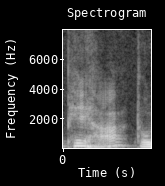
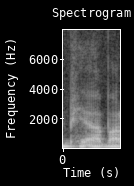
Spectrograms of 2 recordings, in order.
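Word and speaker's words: pH: pH라고 하죠. 폐하. 독일어식으로 폐하 발음인데 폐하 7이에요.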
